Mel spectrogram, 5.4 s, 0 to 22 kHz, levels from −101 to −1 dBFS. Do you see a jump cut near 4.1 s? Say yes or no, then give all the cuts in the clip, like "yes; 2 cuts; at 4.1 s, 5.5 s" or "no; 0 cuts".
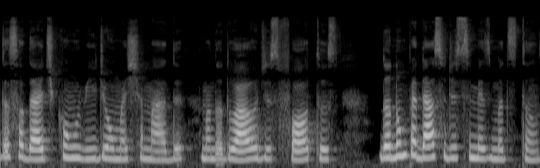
no; 1 cut; at 2.0 s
